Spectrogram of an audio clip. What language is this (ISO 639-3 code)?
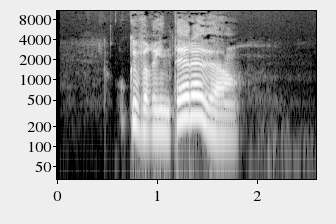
kab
